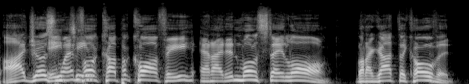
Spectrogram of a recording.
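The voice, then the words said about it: Very bad put-on Maine accent. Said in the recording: “That's a very, very bad main accent right there.”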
